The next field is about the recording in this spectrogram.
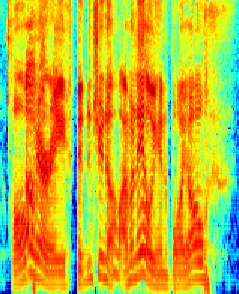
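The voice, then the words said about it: Homer Simpson-like cartoon voice. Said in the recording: “dangerously close to original Homer Simpson impersonation.”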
